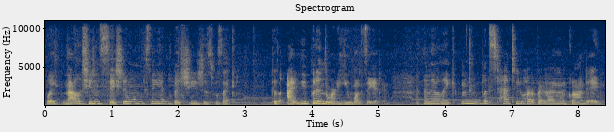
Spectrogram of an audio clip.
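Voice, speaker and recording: High-voiced young woman chatting casually, music behind. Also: fast. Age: young adult. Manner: animated, rambling, acts out quoted dialogue. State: tired, tense voice. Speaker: student singer and vlogger. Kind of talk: casual chatty vlog storytelling.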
